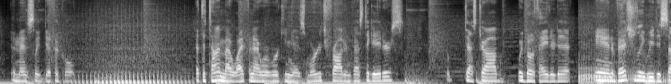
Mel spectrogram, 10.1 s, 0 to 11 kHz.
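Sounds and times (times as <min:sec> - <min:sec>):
dirt bike engine running: 0:00.8 - 0:03.5, 0:08.7 - 0:10.0.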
